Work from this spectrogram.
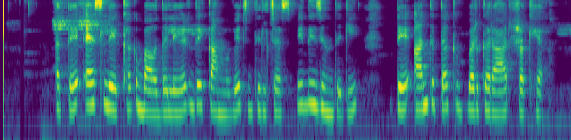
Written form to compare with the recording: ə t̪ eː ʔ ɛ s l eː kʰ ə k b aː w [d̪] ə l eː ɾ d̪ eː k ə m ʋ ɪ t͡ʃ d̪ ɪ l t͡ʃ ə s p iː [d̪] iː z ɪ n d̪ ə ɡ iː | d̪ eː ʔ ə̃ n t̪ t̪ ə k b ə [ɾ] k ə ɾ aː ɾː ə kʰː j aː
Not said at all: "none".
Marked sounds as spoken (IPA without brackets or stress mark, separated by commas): d̪, d̪, ɾ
